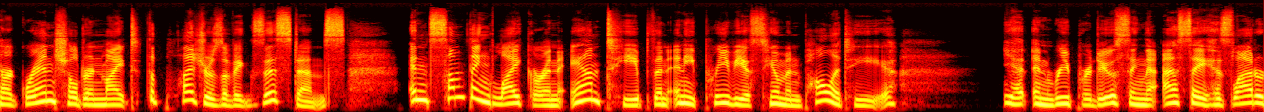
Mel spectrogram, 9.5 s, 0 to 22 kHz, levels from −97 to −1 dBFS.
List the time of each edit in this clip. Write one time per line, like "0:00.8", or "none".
0:01.1
0:03.7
